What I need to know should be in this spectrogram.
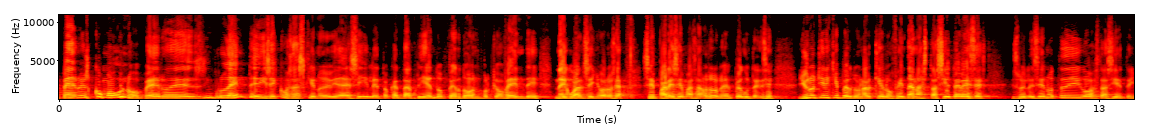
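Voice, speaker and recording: Man, pastor, sermon, chatty storytelling, slightly high pitch. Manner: conversational, storytelling with asides and questions; reads scripture slowly and deliberately.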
